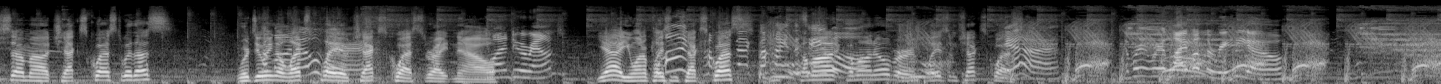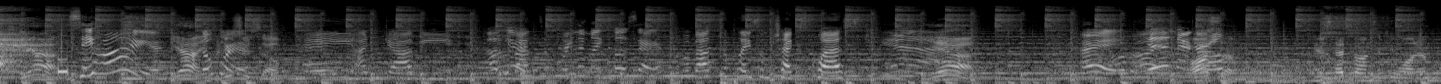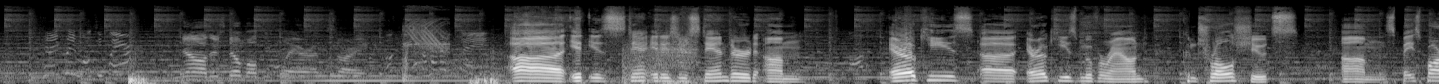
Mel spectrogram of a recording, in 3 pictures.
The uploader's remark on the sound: Live from INTERNET YAMI-ICHI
